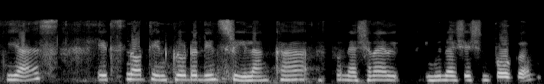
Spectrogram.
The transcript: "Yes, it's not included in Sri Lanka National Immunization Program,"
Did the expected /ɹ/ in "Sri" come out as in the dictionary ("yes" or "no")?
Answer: yes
